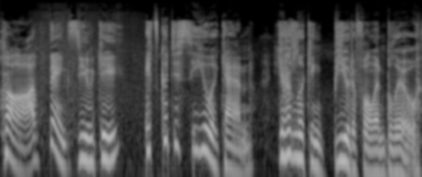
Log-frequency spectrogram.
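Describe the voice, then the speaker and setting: A woman's voice: low-pitched, lively intonation, a little slow, husky, exaggerated voice. A woman voicing an easygoing, frank and supportive woman in a motion comic, with casual, slangy phrasing. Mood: playful.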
